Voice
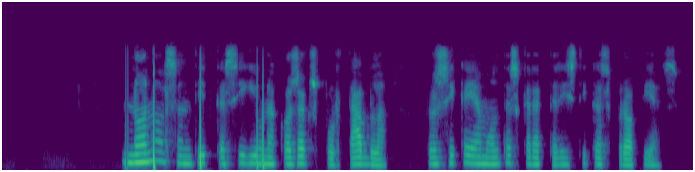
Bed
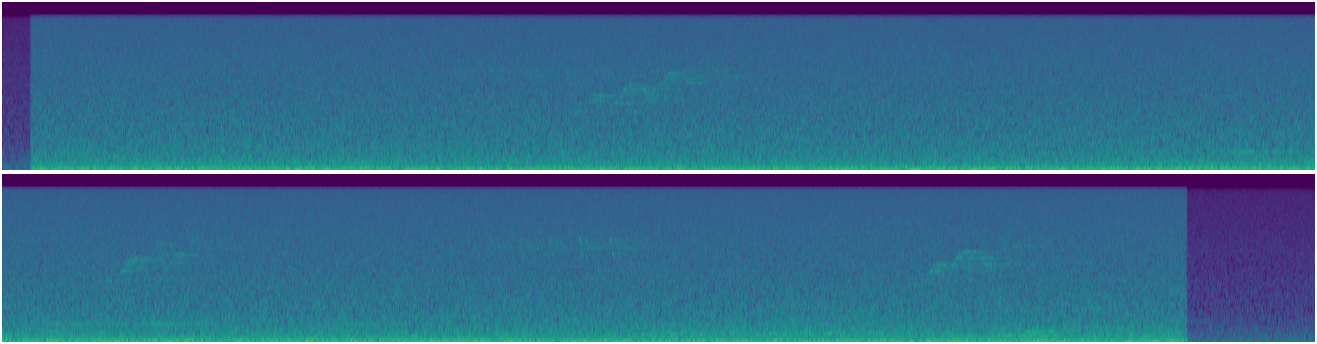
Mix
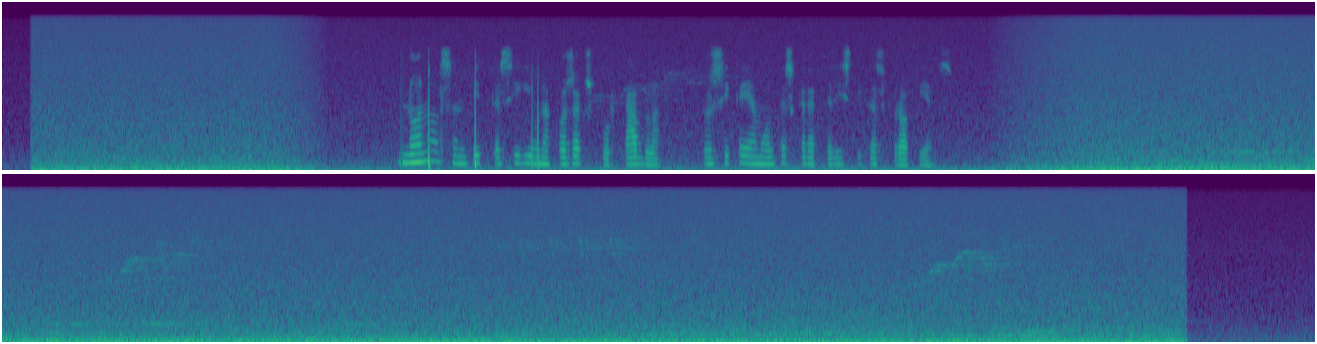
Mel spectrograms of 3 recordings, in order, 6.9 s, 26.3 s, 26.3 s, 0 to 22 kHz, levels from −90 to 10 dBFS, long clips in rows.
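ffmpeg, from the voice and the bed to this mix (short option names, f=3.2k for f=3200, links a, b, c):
-filter_complex "[0:a]adelay=2750,volume=-5dB[a];[1:a]volume=10.5dB,afade=t=out:st=2.69:d=0.57:silence=0.188365,afade=t=in:st=9.86:d=1.04:silence=0.158489[b];[a][b]amix=inputs=2:normalize=0"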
